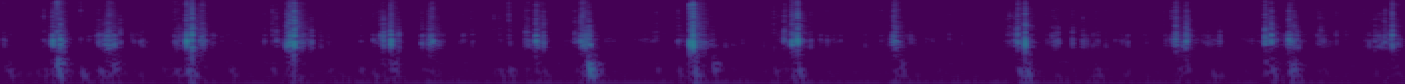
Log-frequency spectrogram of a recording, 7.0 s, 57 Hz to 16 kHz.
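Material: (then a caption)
Plastic. A 3x3 plastic speed cube is held close while fingertips and short nails tap and scratch its red tiles. The result is a series of irregular, dry clicks and short scratchy bursts with a bright, crisp edge and no ring between them.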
